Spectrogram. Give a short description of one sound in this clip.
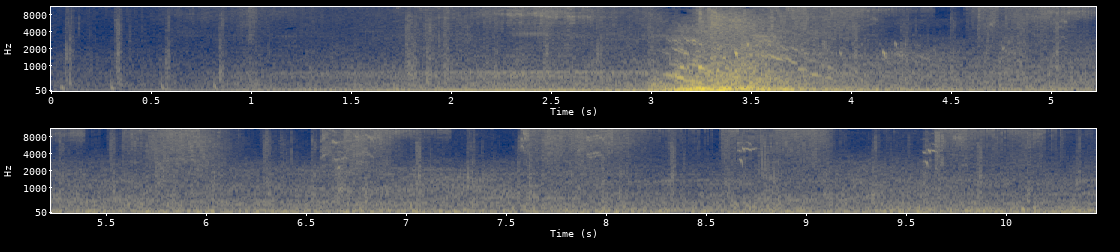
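An energy storm wall roars and hums with a low rumble.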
